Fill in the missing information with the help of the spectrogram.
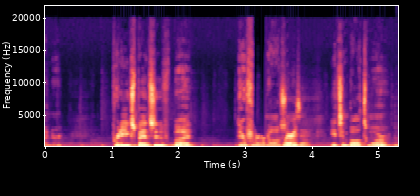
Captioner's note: beeps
